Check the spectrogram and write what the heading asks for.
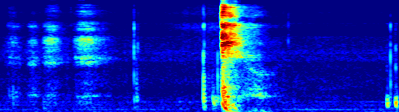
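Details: Sneezing in a puppy with a cold: one sharp sneeze with a few small snorts around it, in a quiet room.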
